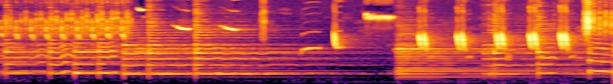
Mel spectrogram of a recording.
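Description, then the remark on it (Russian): Nightingales sing in a garden, with a lively run of clear whistles, sharp chirps and quick repeated trill phrases over a steady, buzzing background hum. No one speaks. “Слышат шах и визирь, как в саду поют соловьи, как благоухают невиданные цветы, как шелестят листьями деревья.”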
